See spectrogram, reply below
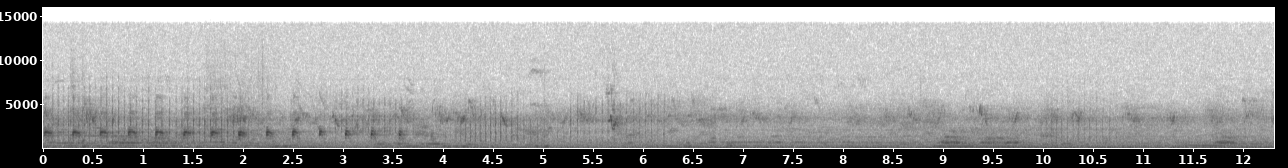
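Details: Red-breasted toucan, recorded 25–26 June 2014, gives a quick run of harsh, croaking notes, about four per second, then fades into a murmur of mixed background sounds and other birds.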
